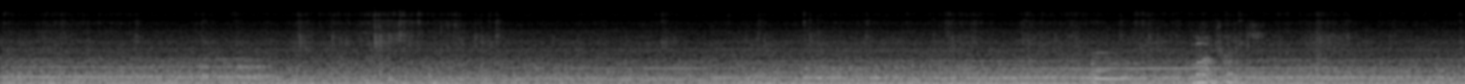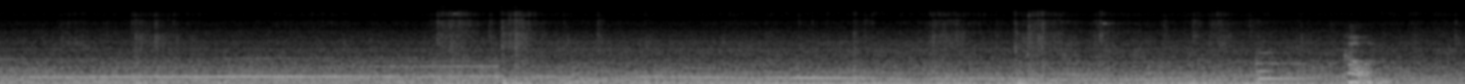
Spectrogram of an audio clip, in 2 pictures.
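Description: A bus engine hums and drones steadily while the bus drives.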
